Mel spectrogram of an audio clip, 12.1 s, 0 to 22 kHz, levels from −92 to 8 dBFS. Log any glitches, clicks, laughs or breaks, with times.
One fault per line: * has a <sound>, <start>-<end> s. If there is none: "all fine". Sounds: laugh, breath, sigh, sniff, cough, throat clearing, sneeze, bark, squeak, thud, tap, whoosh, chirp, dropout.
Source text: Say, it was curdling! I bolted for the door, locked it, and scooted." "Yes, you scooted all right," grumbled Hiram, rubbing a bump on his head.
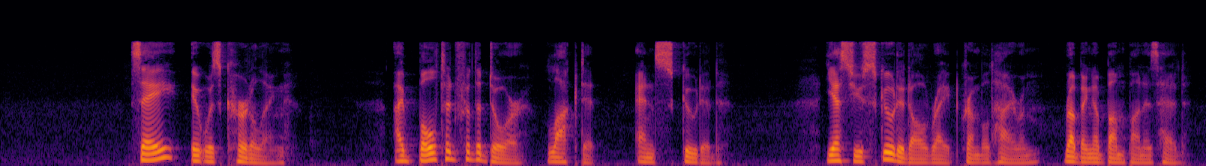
all fine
